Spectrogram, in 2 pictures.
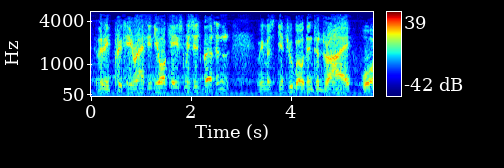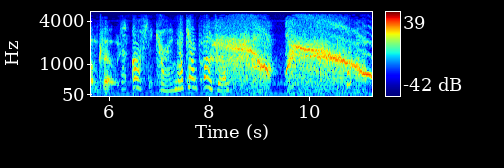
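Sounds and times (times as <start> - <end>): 
speech: 0.1 - 9.1
person screaming: 8.0 - 11.2.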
